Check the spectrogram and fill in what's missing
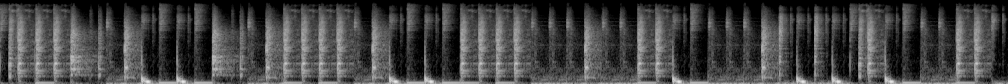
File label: beat slicer; Max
